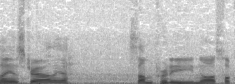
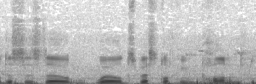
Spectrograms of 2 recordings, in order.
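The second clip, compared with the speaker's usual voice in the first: ordinary talk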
